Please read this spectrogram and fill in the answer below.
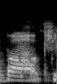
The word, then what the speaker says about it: Bach: five flower remedies like Bax or Bach, yeah. – I believe it's actually pronounced.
